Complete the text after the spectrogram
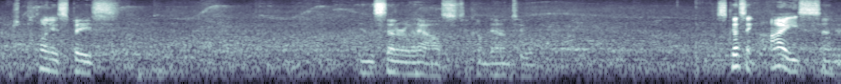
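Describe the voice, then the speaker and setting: A man giving live curling commentary in a measured, understated way with some hesitations. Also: expressive. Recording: very noisy, loud ambient machinery-like rumble.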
